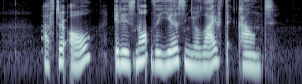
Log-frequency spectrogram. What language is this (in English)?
English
